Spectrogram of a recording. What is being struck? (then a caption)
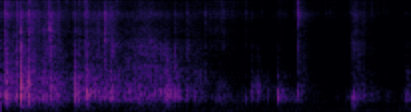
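Dry soap flakes. A pile of multicolored dry soap flakes is crushed and rubbed with fingertips and palms. The result is a dense, dry crunching and crinkling, bright and crisp. It is busiest and loudest at the start, then thins into scattered sharp crackles that fade toward the end.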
